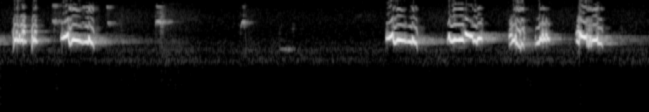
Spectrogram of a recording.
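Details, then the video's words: Caroling song of an American robin in two groups of liquid whistled phrases, the first three short notes, the second a faster run of five, separated by a quiet pause of about three seconds. "American Robin Bird Song Sound"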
